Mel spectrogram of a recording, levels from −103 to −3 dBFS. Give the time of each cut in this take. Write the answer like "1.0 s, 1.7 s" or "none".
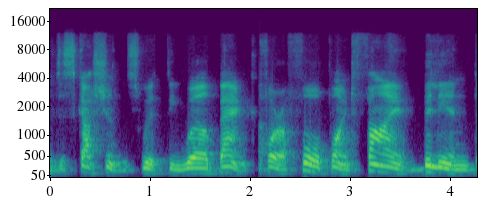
2.1 s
